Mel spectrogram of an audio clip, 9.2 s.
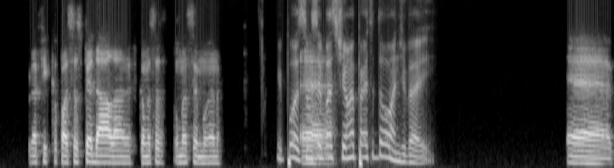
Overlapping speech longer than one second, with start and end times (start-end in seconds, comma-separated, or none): none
